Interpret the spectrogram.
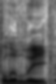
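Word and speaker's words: Lalique: It's pronounced Lalik.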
